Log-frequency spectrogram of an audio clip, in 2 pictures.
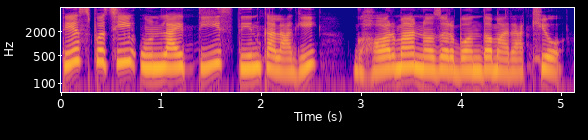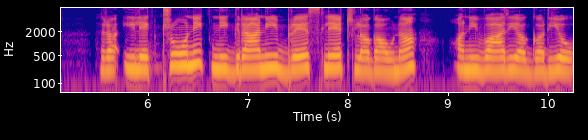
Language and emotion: Nepali, neutral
